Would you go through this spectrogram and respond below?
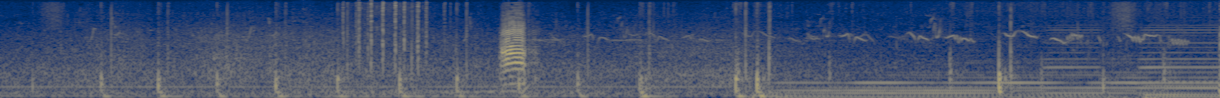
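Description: Duck quacks from Escape from Monkey Island, a few short nasal calls over a busy game soundscape with a steady background music drone.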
